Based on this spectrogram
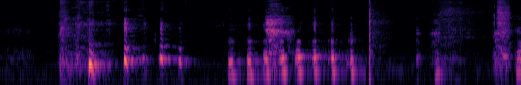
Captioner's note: giggles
